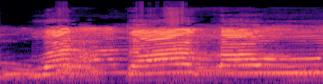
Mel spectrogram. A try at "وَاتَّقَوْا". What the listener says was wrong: قاف کے اوپر زبر ہے، پیش نہیں، وَاتَّقَوْا پڑھیں گے. کیا وَاتَّقُوا نہیں پڑھا جائے گا، وَاتَّقَوْا پڑھا جائے گا.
